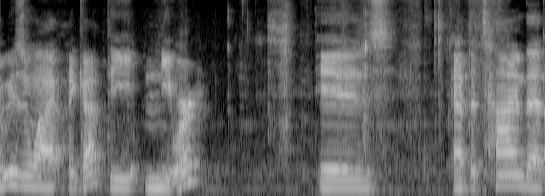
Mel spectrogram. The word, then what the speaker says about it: Neewer: This is the newer or newer. I've always pronounced it new were quick release plate that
